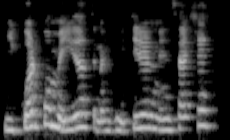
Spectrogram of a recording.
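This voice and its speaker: A woman's voice: high voice, moderate pace, lo-fi sound. A woman teaching a class, checking in with her listeners again and again and restarting words as she goes. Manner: checks in with frequent tag questions; restarts words and repeats herself. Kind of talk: class lecture.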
